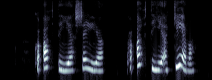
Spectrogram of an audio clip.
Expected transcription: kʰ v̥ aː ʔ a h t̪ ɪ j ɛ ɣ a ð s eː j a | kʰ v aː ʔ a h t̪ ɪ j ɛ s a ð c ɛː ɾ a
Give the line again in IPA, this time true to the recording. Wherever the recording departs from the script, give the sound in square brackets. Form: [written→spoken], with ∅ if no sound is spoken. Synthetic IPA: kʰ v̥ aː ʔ a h t̪ ɪ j ɛ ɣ a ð s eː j a | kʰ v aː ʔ a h t̪ ɪ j ɛ [s→∅] a ð c ɛː ɾ a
